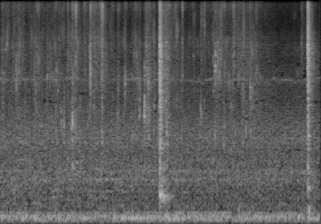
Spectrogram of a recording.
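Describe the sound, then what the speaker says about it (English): Tap water runs steadily while hands are washed, a soft continuous trickle and splash close by, with a couple of brief louder knocks or splashes. "So now that I have my hair up, I have to wash my hands."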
